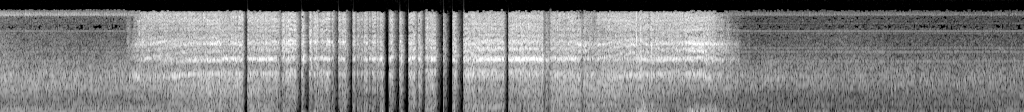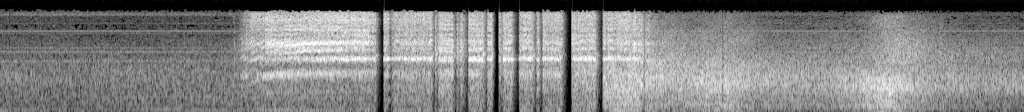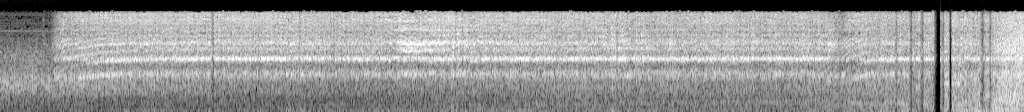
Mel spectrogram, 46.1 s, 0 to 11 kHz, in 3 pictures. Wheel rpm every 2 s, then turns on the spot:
0, 80, 160, 160, 150, 90, 0, 0, 0, 90, 160, 160, 60, 0, 0, 60, 160, 160, 160, 160, 160, 150, 160.
none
